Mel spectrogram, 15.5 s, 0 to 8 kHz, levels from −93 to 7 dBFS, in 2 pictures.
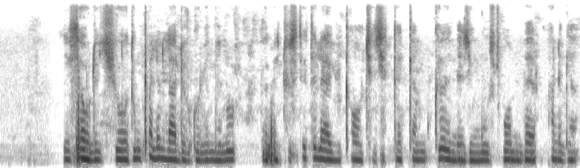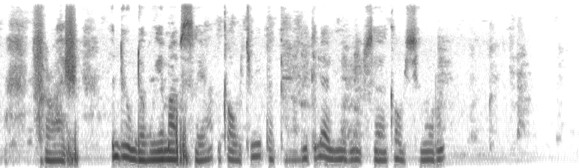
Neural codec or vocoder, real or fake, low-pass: vocoder, 44.1 kHz, 128 mel bands every 512 samples, BigVGAN v2; fake; 7.2 kHz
